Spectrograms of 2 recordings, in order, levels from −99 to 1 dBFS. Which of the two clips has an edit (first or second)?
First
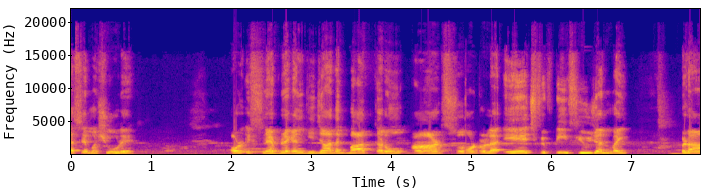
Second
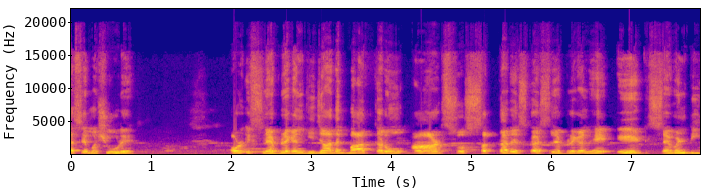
first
